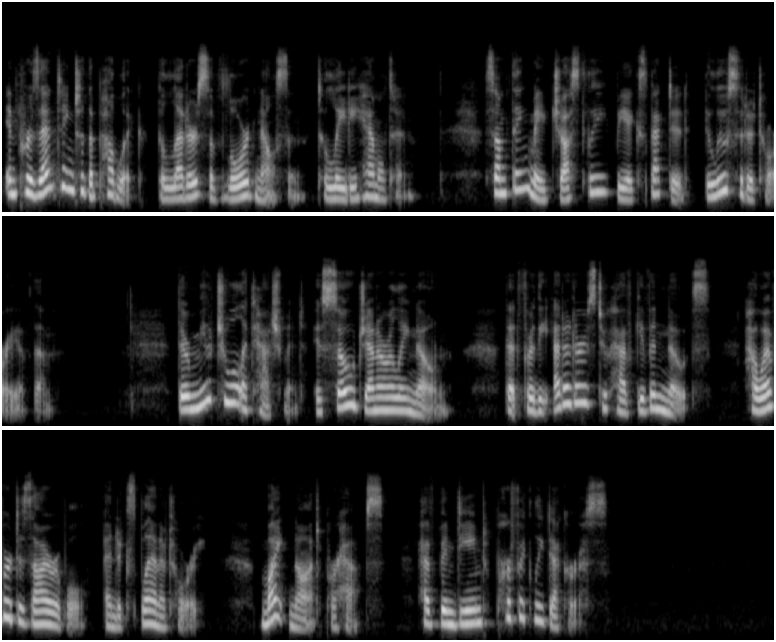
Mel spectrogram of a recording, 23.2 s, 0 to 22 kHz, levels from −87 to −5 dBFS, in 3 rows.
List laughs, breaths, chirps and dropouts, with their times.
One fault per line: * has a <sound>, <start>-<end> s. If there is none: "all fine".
all fine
